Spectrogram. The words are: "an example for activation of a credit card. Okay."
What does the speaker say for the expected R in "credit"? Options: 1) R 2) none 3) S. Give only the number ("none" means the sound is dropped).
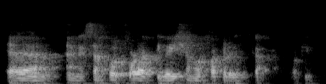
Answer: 2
